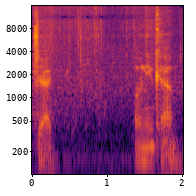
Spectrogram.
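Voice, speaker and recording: A young man with a British accent playing a calm, terse special forces soldier in a game. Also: slow, gravelly, background noise, heavily acted. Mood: alert, quiet. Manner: terse, low-key. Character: calm, loyal young male commando. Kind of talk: cinematic game acting.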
